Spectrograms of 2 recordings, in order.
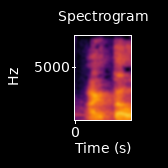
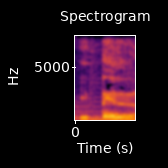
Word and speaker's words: itel: Itel ya bacanya ya, bukan Itel atau Itil.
